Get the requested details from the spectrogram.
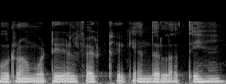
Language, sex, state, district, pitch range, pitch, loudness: Hindi, male, Bihar, Vaishali, 125-130 Hz, 130 Hz, -16 LUFS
